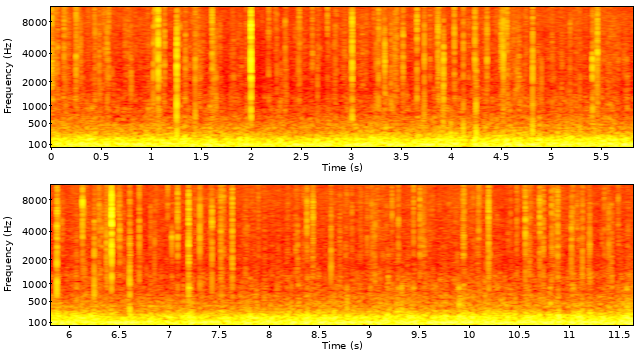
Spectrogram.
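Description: Flames roar with a low, steady rumble.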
